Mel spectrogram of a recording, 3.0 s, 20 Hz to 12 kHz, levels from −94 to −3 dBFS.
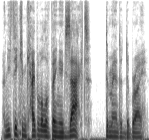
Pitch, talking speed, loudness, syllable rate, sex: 120 Hz, 200 wpm, -19 LUFS, 6.1 syllables/s, male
